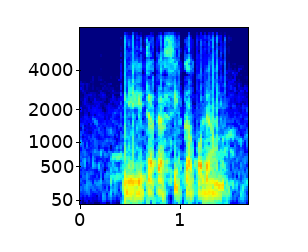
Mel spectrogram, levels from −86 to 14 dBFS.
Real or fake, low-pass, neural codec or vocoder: fake; 7.2 kHz; codec, 16 kHz, 8 kbps, FreqCodec, larger model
